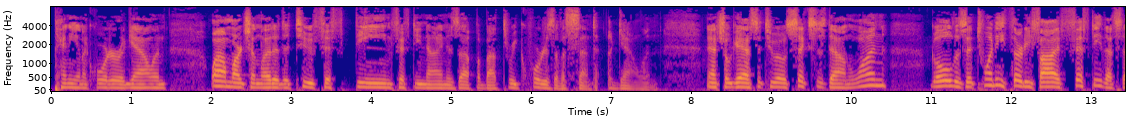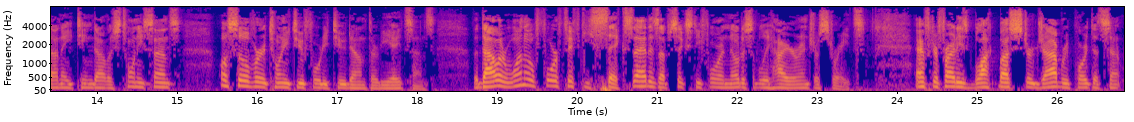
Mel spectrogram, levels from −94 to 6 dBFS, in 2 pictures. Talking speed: 145 wpm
